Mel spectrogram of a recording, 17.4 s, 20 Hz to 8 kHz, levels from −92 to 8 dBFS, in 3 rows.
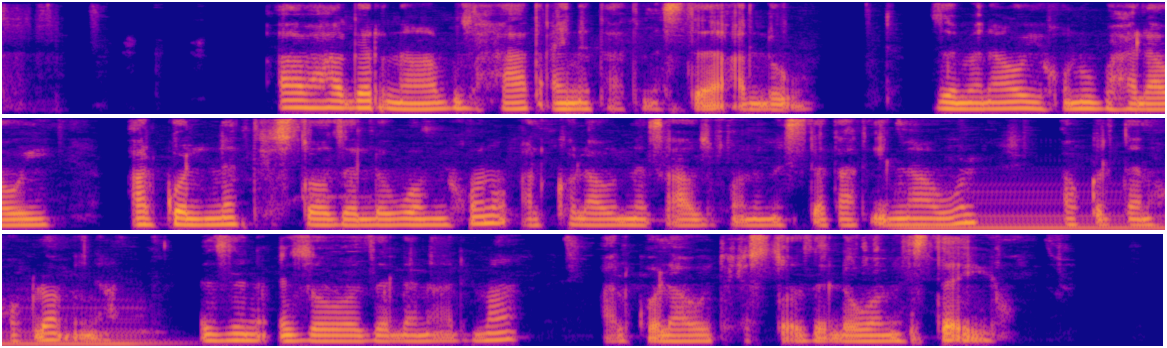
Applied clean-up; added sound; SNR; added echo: none; Bowed string instrument; 14 dB; none.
